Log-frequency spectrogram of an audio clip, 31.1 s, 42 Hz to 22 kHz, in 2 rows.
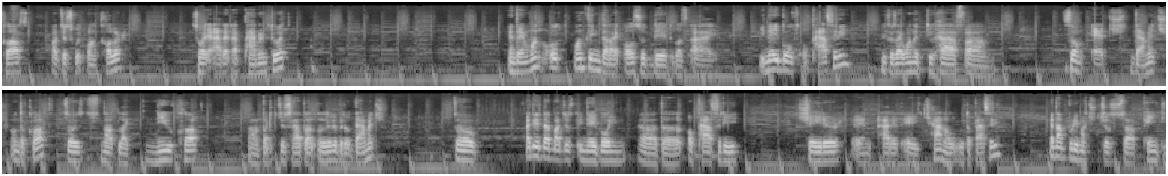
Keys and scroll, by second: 4.7 ctrl+z, 17.4 x, 18.9 ctrl+z, 28.2 x.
